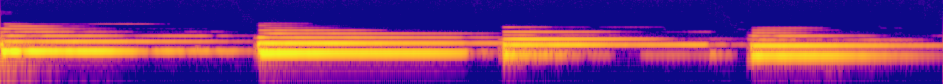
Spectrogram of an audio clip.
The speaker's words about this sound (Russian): Пассакалья – это форма э, вариаций на один повторяющийся постоянно бас. И вот здесь эта тема звучит так, басовая тема, пассакалья.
